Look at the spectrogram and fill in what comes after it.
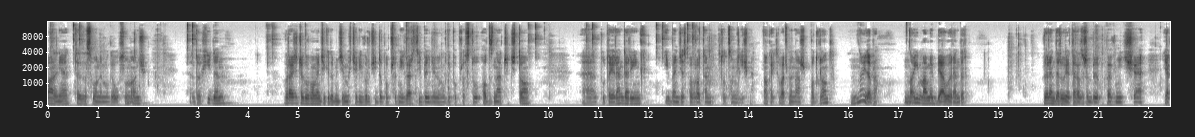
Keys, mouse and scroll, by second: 0.5 click, 1.7 m, 4.4 click, 6.9-7.9 middle drag, 7.9 KP_0, 9.7 click, 10.8 click, 12.2 click, 12.8 click, 13.5 z, 19.5 z, 21.2 ctrl+s.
